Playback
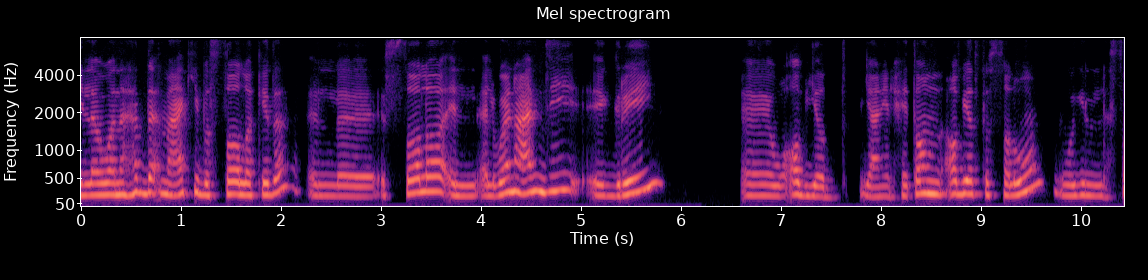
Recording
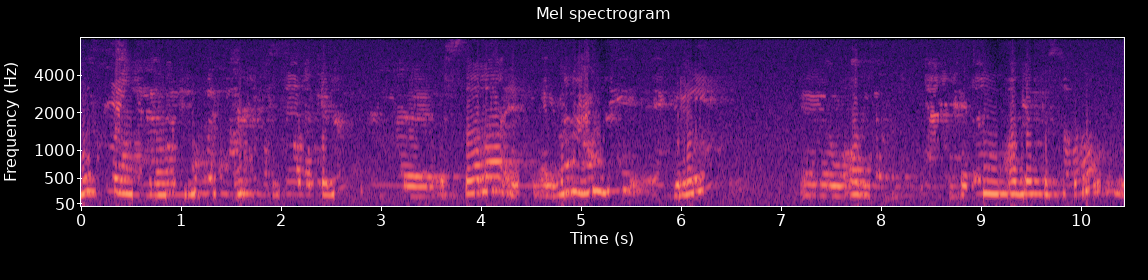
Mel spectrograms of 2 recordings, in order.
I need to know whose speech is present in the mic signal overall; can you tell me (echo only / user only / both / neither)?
echo only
